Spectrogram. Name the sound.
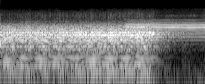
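doorbell ringing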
